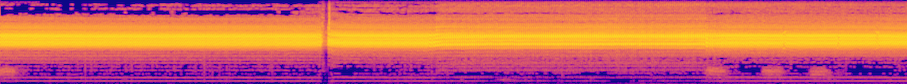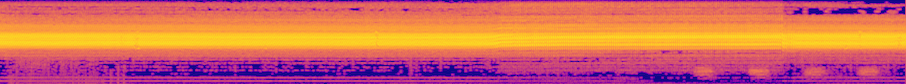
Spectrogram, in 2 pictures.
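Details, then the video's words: Pakistani cicada calling with a constant piercing buzz for the full length, unbroken and level. Short groups of three rounded lower notes from another animal appear twice, and one brief broadband rustle sounds midway. "cicada new sound video/beautiful cicada in pakistan"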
